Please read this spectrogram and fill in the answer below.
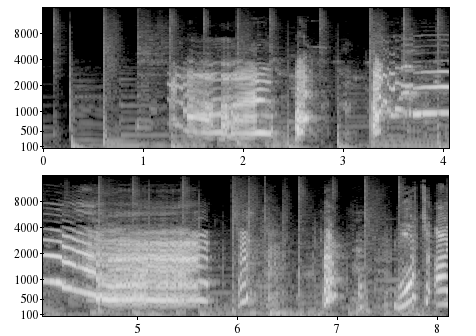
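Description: Siberian husky puppy howling while stuck under a house: a short howl, then a long howl of about two seconds that bends down in pitch, followed by a few short yelps.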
